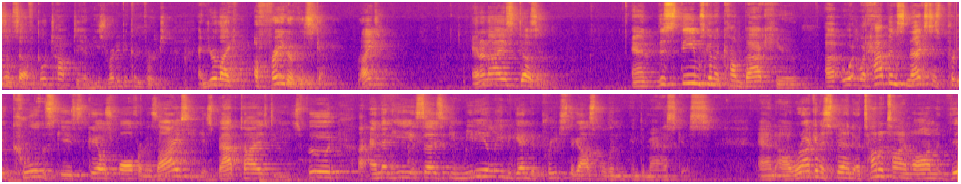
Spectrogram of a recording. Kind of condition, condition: setting, large echoing room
